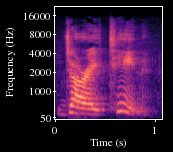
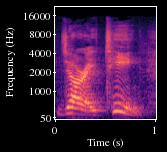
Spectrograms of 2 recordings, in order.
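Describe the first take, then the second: The two takes are said the same way.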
